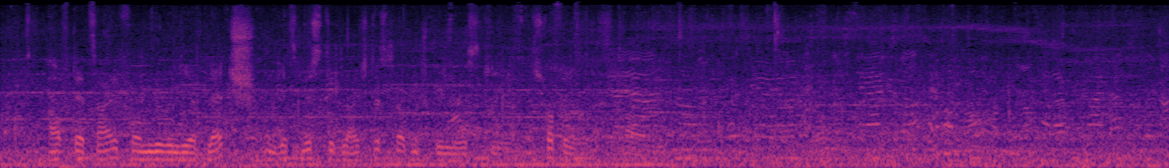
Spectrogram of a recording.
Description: glockenspiel zeil frankfurt m

